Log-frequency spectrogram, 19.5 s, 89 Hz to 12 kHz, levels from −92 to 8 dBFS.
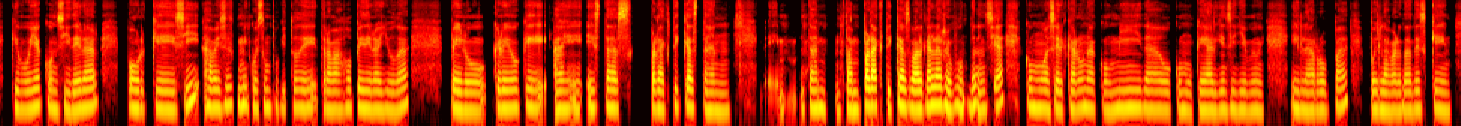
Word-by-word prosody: que 180 - -3
voy 175 +2 -1
a 195 - +1
considerar 180 +2 +1 0.4
porque, 180 -1 -1
sí, 215 +7 +4
a 195 -1 +2
veces 185 +3 0
me 205 0 -2
cuesta 185 0 0
un 190 - -4
poquito 185 -1 -8
de 185 0 -2
trabajo 175 +1 -2
pedir 180 -1 -1
ayuda. 175 +3 -2 0.6
Pero 165 -2 +1
creo 180 0 0
que 185 -1 +1
a 175 +1 +2
e 175 -1 -3
estas 180 0 +5 0.3
prácticas 180 +2 +2
tan, 165 -2 -4 0.5
eh, - - -13 0.4
tan 180 -1 0 0.2
tan 175 0 +1
prácticas, 195 0 +6
valga 175 +1 +5
la 205 - +6
redundancia, 195 +1 +1 0.3
como 185 -1 -1
acercar 175 0 +3
una 185 -1 -1
comida 180 +1 -3
o 170 -1 -5
como 170 -1 -6
que 170 +1 -1
alguien 170 +1 -3
se 175 0 -4
lleve, 170 -1 -6 0.4
eh, 180 -1 -3
la 165 -1 -2
ropa, 170 +5 -3 0.3
pues 175 0 -2
la 170 -1 +1
verdad 170 +1 -2
es 175 0 0
que 170 -2 -3
180 Hz, 150 wpm, -23 LUFS, 170-185 Hz, 0.6 s, prácticas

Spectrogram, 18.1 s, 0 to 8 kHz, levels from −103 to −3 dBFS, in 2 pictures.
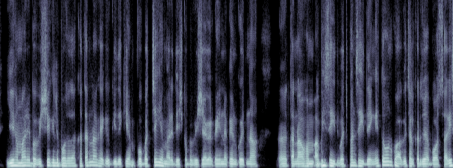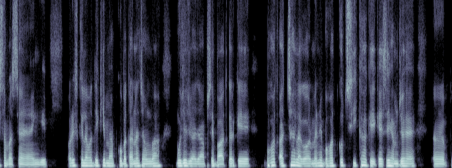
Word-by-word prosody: ये 130 +2 +5
हमारे 130 0 +3
भविष्य 120 +7 0
के 135 - +2
लिए 135 - +3
बहुत 120 -1 +1
ज़्यादा 120 0 -1
खतरनाक 140 +2 -1
है 105 - +1
क्योंकि 105 0 -1
देखिए 105 +1 -1
हम - - -4
वो 110 - +2
बच्चे 135 +6 0
ही 145 - +4
हमारे 100 -6 +1
देश 100 -1 -3
का 100 - -4
भविष्य 90 +2 -2
हैं। 100 - +1
अगर 100 - 0
कहीं 100 0 0
न 105 0 0
कहीं 105 0 0
उनको 100 0 0
इतना 105 +1 -3 0.4
अ, 110 +2 -1
तनाव 110 0 +1
हम 110 -1 +2
अभी 125 +5 +4
से 130 - +1
ही 115 - +4
बचपन 125 +6 -1
से 125 -1 -1
ही 110 - +1
देंगे, 105 +4 0
तो 160 +5 +2
उनको 150 -3 +1
आगे 110 +1 0
चलकर 110 -1 -1
जो 105 - +3
है 105 - +1
बहुत 100 0 -1
सारी 120 +7 +1
समस्याएँ 100 -5 -2
आएँगी। 95 +1 -1 0.5
और 120 - +1
इसके 130 0 -1
अलावा 125 0 +3
देखिए, 125 +1 +1
मैं 120 -1 +2
आपको 115 0 -2
बताना 110 +1 +1
चाहूँगा, 110 0 +1 0.4
मुझे 125 +1 +5
जो 115 - 0
है - - -1
आज 110 - -2
आपसे 110 - -3
बात 100 0 0
करके 110 0 0 0.5
बहुत 140 +1 +2
अच्छा 125 +6 +2
लगा 115 -5 +2
और 115 -1 -1
मैंने 125 +2 +2
बहुत 125 +2 +1
कुछ 135 -1 +1
सीखा 145 +5 +1
कि 115 -6 0
कैसे 110 +4 +2
हम 110 -2 +3
जो 115 - +2
है 110 -1 0
अ 105 - -13
अ, 105 -2 0
115 Hz, 250 wpm, -23 LUFS, 105-125 Hz, 0.5 s, ये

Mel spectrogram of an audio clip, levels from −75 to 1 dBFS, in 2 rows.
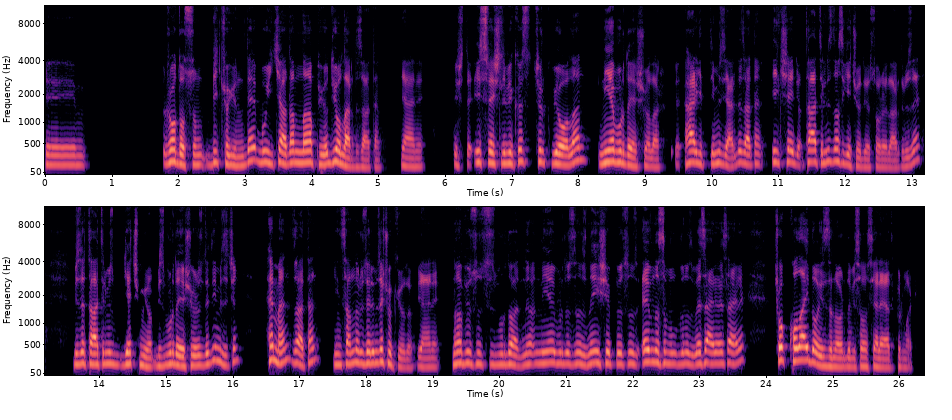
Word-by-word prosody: emm 140 -1 -3 1.2
"Rodos'un 150 -5 +2
bir 180 - -1
köyünde 155 +5 0
bu 180 +1 +2
2 170 +2 +1
adam 175 +2 +3
ne - - +5
yapıyor?" 170 -3 +3
diyorlardı 130 -12 +3
zaten. 110 -1 -7 0.3
Yani, 120 -2 -4 0.4
işte, 140 -7 -8
"İsveçli 170 -2 +1
bir 165 -2 +2
kız, 190 +2 -2
Türk 180 -3 -4
bir 165 - +5
oğlan. 175 +9 +3 0.2
Niye 180 +4 +5
burada 165 -5 +2
yaşıyorlar?" 120 -3 -4
Eee, 150 - -14
her 180 +2 +4
gittiğimiz 160 0 -3
yerde 140 +7 -1
zaten 155 -1 -1
ilk 180 -2 -2
şey 175 0 -1
diyor, 145 - -9
"Tatiliniz 185 0 0
nasıl 195 -4 -1
geçiyor?" 130 -5 -4
diye 115 -1 -6
soruyorlardı 110 -1 -7
bize. 175 - -5 0.5
Biz 165 0 0
de 180 -1 +2
"Tatilimiz 165 -2 +2
geçmiyor, 165 -6 +1
biz 145 +2 -3
burada 170 -2 +3
yaşıyoruz." 150 +2 +2
dediğimiz 195 +2 -1
için 215 +9 -7 0.3
hemen 220 -3 +2
zaten 190 - -1 0.2
insanlar 175 +3 0
üzerimize 180 +2 +3
çöküyordu, 130 - -4
yani, 130 -2 -4 0.2
"Ne 170 - +1
yapıyorsunuz 175 -2 -1
siz 165 -1 -6
burada, 165 -2 +1
ne 170 +4 -4
niye 185 +1 0
buradasınız, 175 -2 -2
ne 180 +4 +1
iş 185 0 -1
yapıyorsunuz, 170 -1 -1
ev 200 +2 +4
nasıl 185 -2 0
buldunuz?" 170 -1 -3
vs. 175 +2 0
vs. 175 0 +1 0.7
Çok 225 0 +5
kolaydı 220 -1 +6
o 170 - +4
yüzden 140 -2 +1
orada 130 0 -1
bir 125 - -6
sosyal 135 +1 -2
hayat 120 -1 -1
kurmak. 125 -2 -11
165 Hz, 170 wpm, -22 LUFS, 140-180 Hz, 1.2 s, kolaydı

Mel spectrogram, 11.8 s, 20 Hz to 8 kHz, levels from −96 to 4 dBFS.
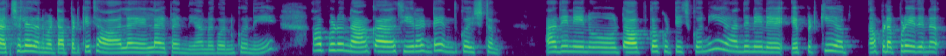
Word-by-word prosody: నచ్చలేదనమాట. 235 -1 +2
అప్పటికే 230 +5 -3
చాలా 230 0 +3
ఏళ్ళయిపోయింది 230 -4 -2
ఆమె 195 0 -7
గొనుకొని. 205 +1 -8 0.7
అప్పుడు 335 0 +1 0.2
నాకు 260 +2 +2
ఆ - - +8 0.2
చీరంటే 280 +2 -1
ఎందుకో 260 +2 -6
ఇష్టం. 255 -4 -5 0.7
అది 275 +2 +1
నేనూ 255 -1 0 0.4
టాప్‌గా 245 +2 +6
కుట్టిచ్చుకొనీ, 270 - -6 0.2
అది 275 +1 -2
నేనే 250 -2 +1 0.3
ఎప్పటికీ 265 +6 -6
అప్ 270 +2 -14 0.3
అప్పుడప్పుడు 265 +1 +2
ఏదన్నా 260 -1 0
260 Hz, 110 wpm, -23 LUFS, 235-275 Hz, 0.7 s, ఆ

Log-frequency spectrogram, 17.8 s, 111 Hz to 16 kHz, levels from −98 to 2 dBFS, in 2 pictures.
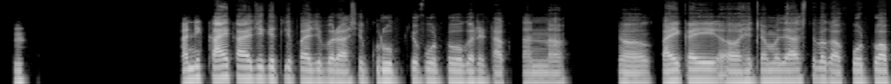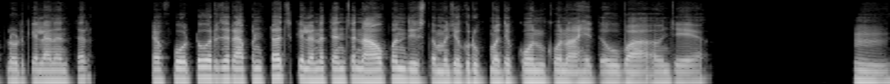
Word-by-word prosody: हं. 125 0 -1 1.6
आणि 145 +4 +4
काय 155 +1 +7
काळजी 155 -1 +4
घेतली 150 0 -2
पाहिजे 130 -1 +1
बरं 125 -1 +2
असे 125 +3 -6
ग्रुपचे 130 0 0
फोटो 125 -1 -1
वगैरे 120 0 -1
टाकताना? 110 0 -4 0.6
अ, - - -3 0.4
काही-काही 130 +2 +4
अ, - - -2
ह्याच्यामध्ये 125 +1 -1
असतं 130 +3 -2
बघा, 135 -4 0
फोटो 125 0 -3
अपलोड 130 +1 -2
केल्यानंतर 125 +1 -2 0.6
त्या 135 - 0
फोटोवर 145 +2 +2
जर 145 0 +1
आपण 140 +1 +1
टच 160 0 +3
केलं 140 -4 +2
ना, 140 - +1
त्यांचं 140 0 0
नाव 130 0 +6
पण 145 -1 +3
दिसतं 125 -2 -1
म्हणजे 120 0 +1
ग्रुपमध्ये 125 0 0
कोण-कोण 125 -1 +1
आहेत 115 +1 -1
उभा 115 -1 0
म्हणजे 115 0 -4 1.5
हं. 120 -2 -3
125 Hz, 130 wpm, -24 LUFS, 120-135 Hz, 1.6 s, काय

